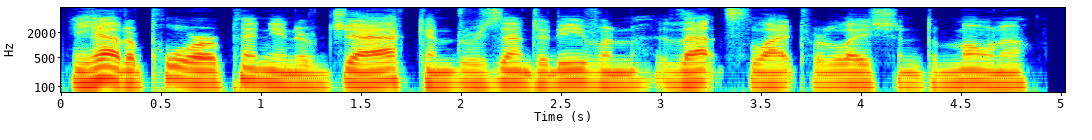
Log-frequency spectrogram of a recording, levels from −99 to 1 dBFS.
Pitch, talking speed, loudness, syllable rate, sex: 115 Hz, 180 wpm, -19 LUFS, 4.9 syllables/s, male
